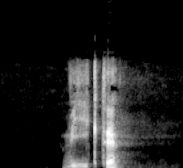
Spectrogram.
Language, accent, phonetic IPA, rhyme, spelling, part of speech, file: German, Austria, [ˈviːktə], -iːktə, wiegte, verb, De-at-wiegte.ogg
- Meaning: inflection of wiegen: 1. first/third-person singular preterite 2. first/third-person singular subjunctive II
